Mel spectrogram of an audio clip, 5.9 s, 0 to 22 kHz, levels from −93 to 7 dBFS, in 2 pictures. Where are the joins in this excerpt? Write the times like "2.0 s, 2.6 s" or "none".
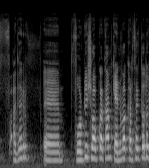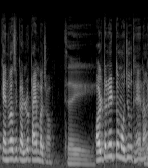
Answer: none

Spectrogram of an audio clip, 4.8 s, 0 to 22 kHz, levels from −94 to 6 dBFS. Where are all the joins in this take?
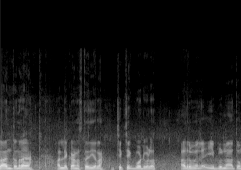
none

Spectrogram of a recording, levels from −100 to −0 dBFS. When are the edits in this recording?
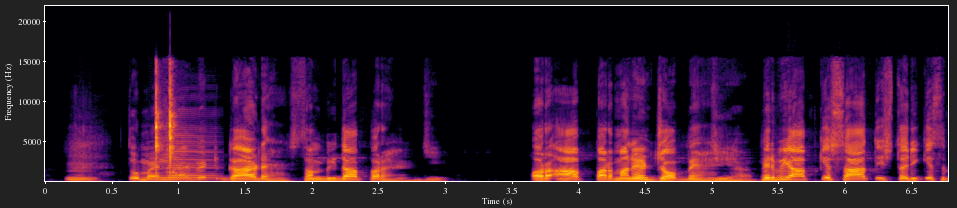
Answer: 1.0 s

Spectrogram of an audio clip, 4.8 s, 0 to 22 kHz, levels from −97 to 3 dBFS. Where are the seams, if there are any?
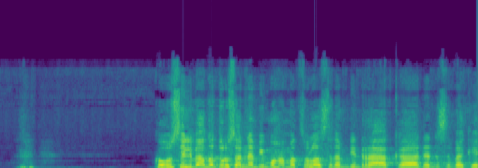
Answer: none

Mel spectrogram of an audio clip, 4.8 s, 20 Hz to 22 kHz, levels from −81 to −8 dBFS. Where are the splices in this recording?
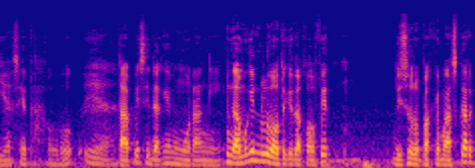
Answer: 2.2 s

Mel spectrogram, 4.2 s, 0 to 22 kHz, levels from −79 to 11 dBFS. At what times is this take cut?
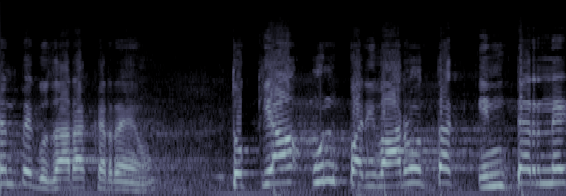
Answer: none

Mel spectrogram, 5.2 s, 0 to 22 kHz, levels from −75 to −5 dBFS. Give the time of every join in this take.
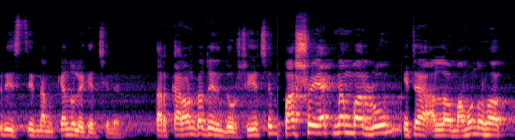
2.8 s, 4.0 s

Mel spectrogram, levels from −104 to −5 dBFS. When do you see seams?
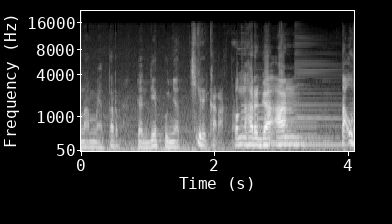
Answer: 2.1 s

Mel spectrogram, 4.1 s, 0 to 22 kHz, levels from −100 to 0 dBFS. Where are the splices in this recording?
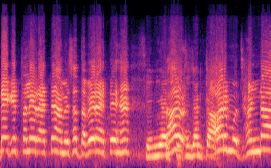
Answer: none

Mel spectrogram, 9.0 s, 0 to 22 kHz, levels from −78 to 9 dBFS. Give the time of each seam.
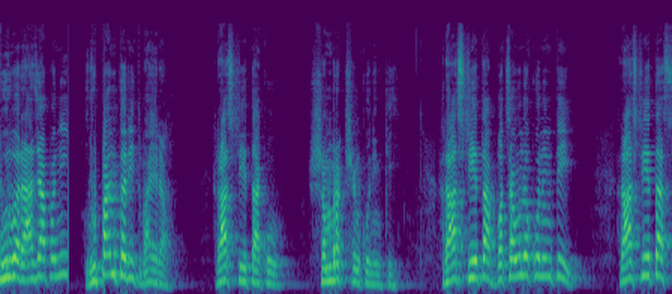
1.0 s

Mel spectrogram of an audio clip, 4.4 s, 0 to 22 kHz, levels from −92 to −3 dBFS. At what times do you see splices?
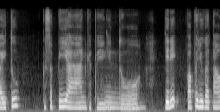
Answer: none

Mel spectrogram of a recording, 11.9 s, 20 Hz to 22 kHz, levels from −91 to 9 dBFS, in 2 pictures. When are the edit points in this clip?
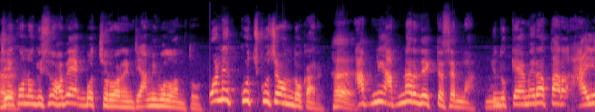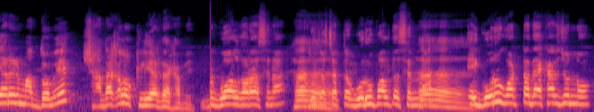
1.9 s, 8.0 s

